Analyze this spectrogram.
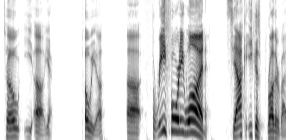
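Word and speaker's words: Toia: You got pronounced that correctly. It's to uh yeah toya.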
